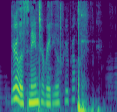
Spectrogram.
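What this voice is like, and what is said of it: Announcer-style radio voice. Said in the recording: “Nice radio voice.”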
